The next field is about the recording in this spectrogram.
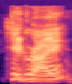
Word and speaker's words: Tigray: about the Tigran. Is that right? Is that how you say it? – Tigray region.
